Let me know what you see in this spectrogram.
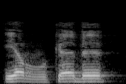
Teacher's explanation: فإذا وقف بين الباء وأظهرها وقلقلها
